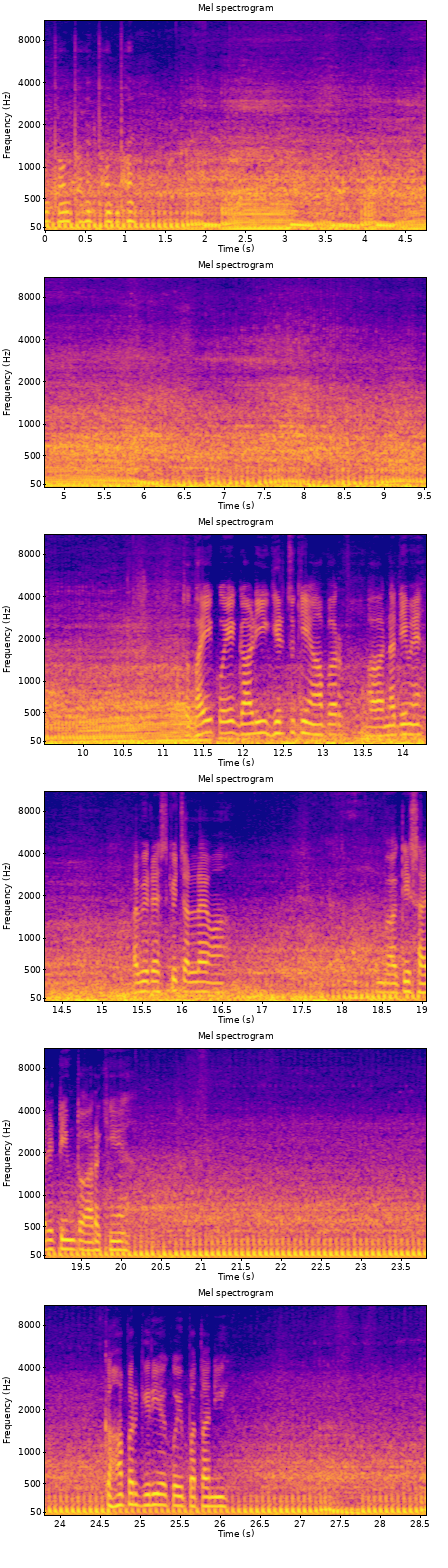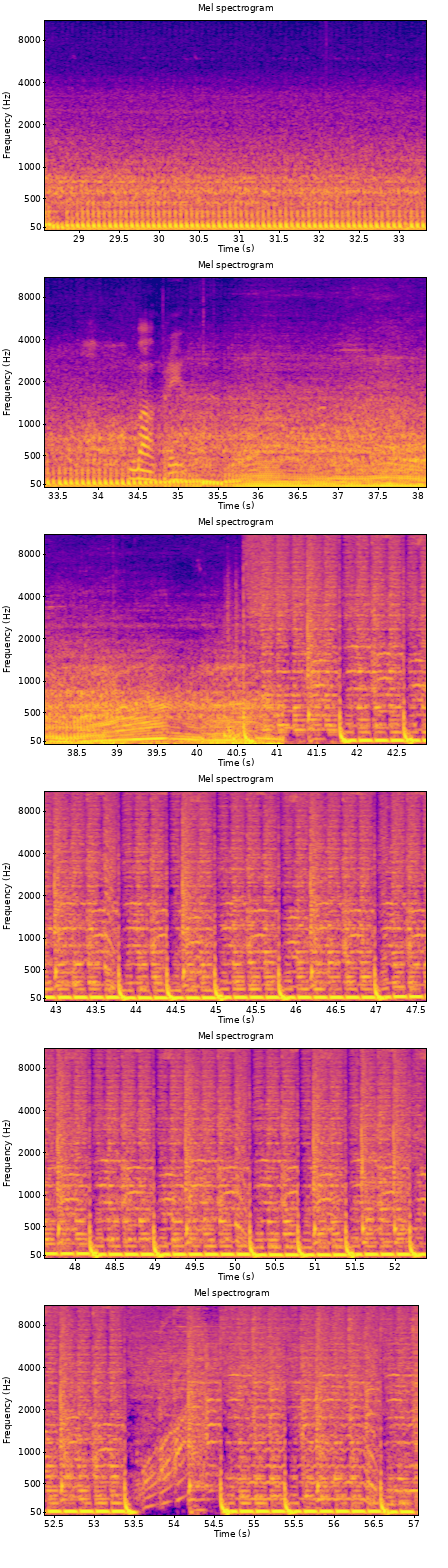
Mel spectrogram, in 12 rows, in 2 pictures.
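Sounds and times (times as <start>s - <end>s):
motorcycle engine running: 0.0s - 57.0s
road noise: 0.0s - 57.0s.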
